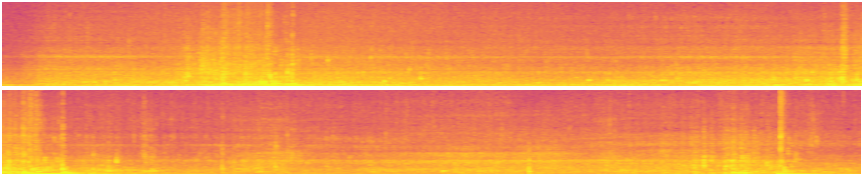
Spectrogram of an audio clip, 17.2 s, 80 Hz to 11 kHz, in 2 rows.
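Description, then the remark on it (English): The wave organ, an acoustic sculpture on a peninsula in San Francisco Bay, hums through its 25 pipes with low, hollow, sustained tones as waves roll ashore and seawater sloshes through them, swelling into louder gurgling surges roughly every seven seconds amid a steady wash of water. “As the waves roll ashore, the organ's 25 pipes create these musical tones.”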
